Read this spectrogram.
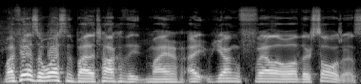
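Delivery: put-on old-timey soldier reading his letter. Soldier writes of frightening nights in hospital, old-timey voice. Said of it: "that's secretly just my old-timey voice".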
